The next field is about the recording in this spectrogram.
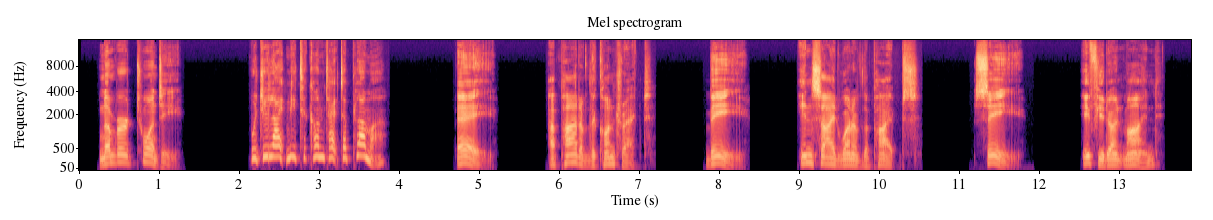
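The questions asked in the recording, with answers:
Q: Would you like me to contact a plumber?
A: C: If you don't mind.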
